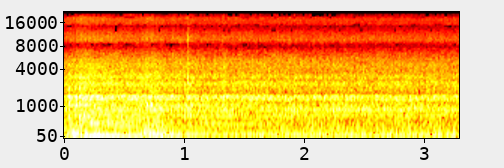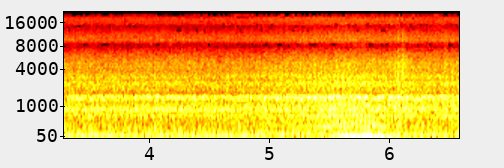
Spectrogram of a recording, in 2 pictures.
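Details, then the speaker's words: Honda Elite 80 (CH80) two-stroke scooter, bought non-running, just restarted after carb cleaning, jammed throttle slide freed and fresh gas, warming up: uneven rough popping idle with slight revving swells and crackling; owner suspects oil pump not working, needs tuning. "I was hearing that kind of crackling noise earlier. Maybe the oil pump doesn't work."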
